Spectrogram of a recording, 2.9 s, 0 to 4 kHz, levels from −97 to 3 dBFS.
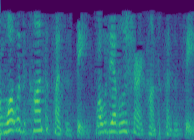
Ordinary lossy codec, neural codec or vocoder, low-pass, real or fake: MP3, 16 kbps; vocoder, 24 kHz, 100 mel bands, Vocos; 3.6 kHz; fake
